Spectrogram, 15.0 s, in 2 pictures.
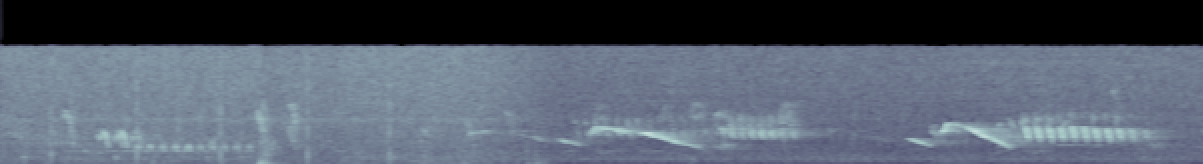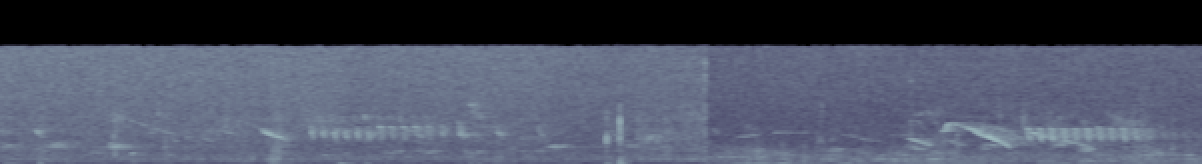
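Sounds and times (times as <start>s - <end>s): short thump: 9.2s - 10.6s.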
